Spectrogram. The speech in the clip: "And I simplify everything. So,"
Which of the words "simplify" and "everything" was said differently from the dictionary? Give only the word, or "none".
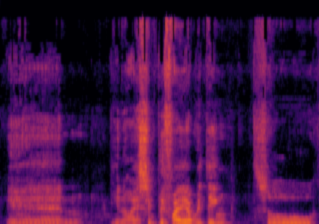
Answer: everything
